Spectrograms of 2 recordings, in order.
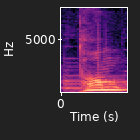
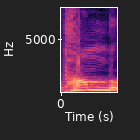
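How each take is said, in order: First: The word ends on the m sound. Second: The word ends with an audible b sound. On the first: The speaker calls it right. "एम के बाद बी silent होता है" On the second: The speaker calls it wrong. "थम को थम्ब पढ़ते हैं"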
